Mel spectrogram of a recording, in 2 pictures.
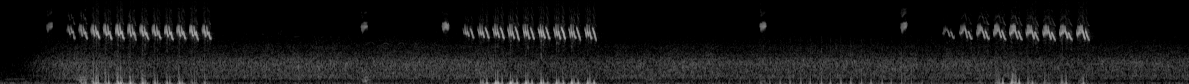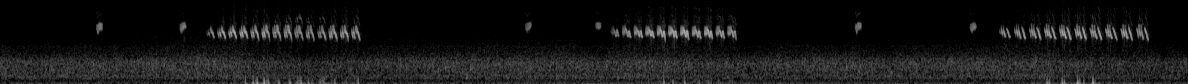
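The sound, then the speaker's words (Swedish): An arctic warbler sings six rapid, dry, high-pitched trilling phrases at fairly regular intervals. Short single call notes fall between them, and faint background hiss runs underneath. “nu följer nordsångare”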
